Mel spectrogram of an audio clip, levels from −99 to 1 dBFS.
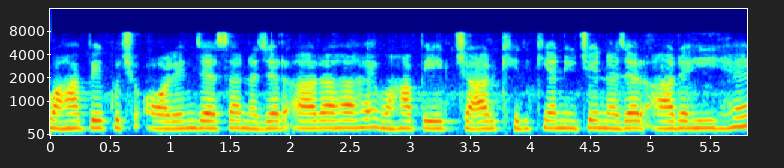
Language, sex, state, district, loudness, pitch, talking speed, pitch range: Hindi, female, Uttar Pradesh, Varanasi, -23 LUFS, 215 Hz, 195 wpm, 210-220 Hz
